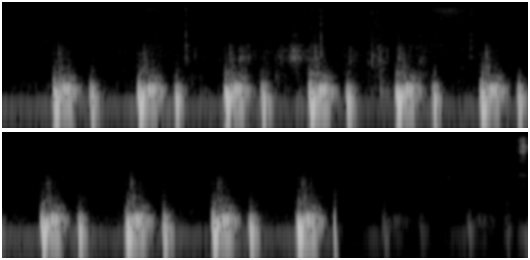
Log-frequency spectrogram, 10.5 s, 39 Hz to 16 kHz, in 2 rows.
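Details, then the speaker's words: Innocent heart murmur: a regular heartbeat at about 70 a minute with a soft whoosh after the first sound, like "lub-whoosh-dub" instead of a clean lub-dub. "of instead of a nice love wood lub dub it's almost like a lavush dub"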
